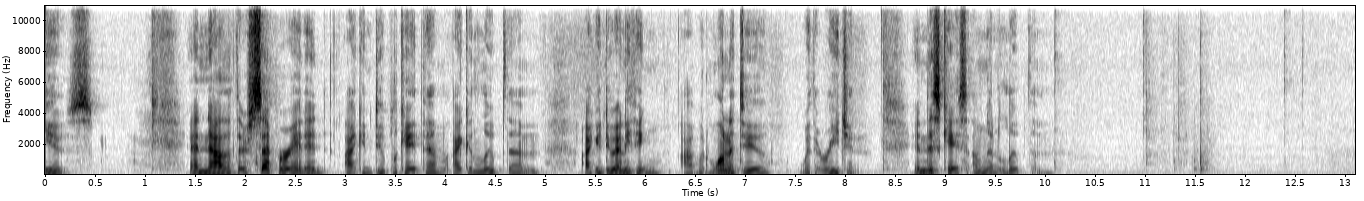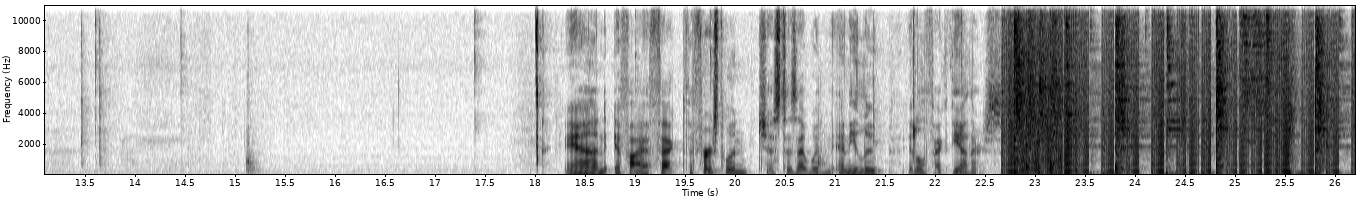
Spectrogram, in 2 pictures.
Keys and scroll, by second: 22.6 space.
